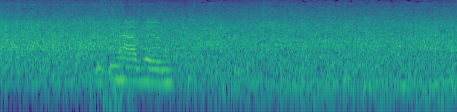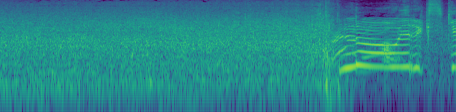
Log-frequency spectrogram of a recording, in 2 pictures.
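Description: A stream rushes steadily over rocks nearby.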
